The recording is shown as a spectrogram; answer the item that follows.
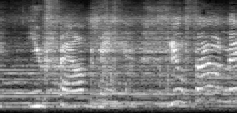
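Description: Movie trailer soundtrack playing from a television's speaker: music under short bursts of voices.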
